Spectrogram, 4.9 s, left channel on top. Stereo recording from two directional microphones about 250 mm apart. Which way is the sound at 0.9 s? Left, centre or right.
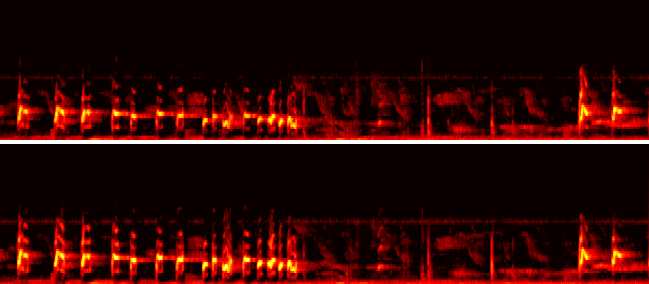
Right.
